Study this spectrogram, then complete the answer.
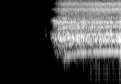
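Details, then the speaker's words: Cordless drill in very cold weather, on a rebuilt battery pack possibly NiCd: short low whir that climbs only a little and stays sluggish; weak cold battery, slow drill. "always finding the very cold weather this just gives up the ghost uh it runs on I think this might have Nik cads in it"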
